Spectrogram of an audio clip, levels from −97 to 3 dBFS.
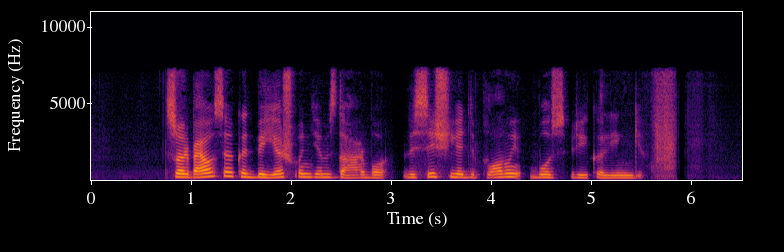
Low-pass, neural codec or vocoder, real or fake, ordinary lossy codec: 7.2 kHz; codec, 16 kHz, 0.8 kbps, ZipCodec; fake; MP3, 64 kbps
